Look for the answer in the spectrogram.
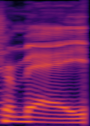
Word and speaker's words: Treme: So he The Wire, I'm pronouncing that wrong, right? – It's Treme, isn't it? – Treme, yes.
